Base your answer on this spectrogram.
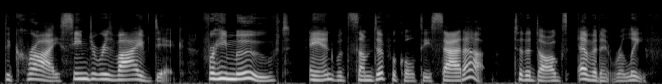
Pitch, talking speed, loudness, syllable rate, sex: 205 Hz, 180 wpm, -20 LUFS, 5.1 syllables/s, female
